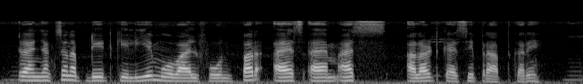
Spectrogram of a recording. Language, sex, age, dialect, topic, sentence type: Hindi, male, 18-24, Marwari Dhudhari, banking, question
